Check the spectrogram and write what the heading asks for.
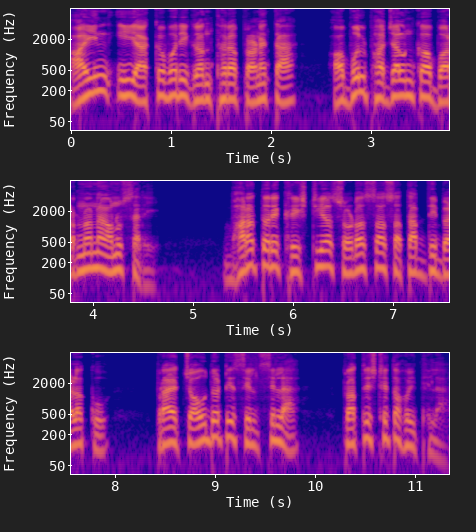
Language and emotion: Odia, neutral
